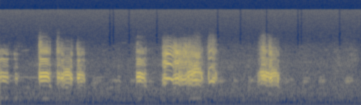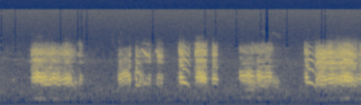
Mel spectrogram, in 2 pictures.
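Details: Greylag Goose in Central Russia gives loud, harsh, nasal honks in irregular bursts, some single and some in quick runs of two or three.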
